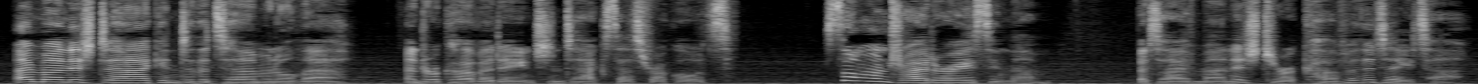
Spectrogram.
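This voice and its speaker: A woman playing an eccentric, excitable, boastful young treasure hunter in a video game, chatty and theatrical with dramatic emphasis. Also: medium pitch, fast talker, faint music behind, lightly acted. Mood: conspiratorial excitement. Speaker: game companion character.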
